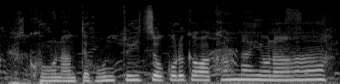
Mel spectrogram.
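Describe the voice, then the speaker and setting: A woman's voice: medium pitch, normal speed, mellow, soft background music, lightly acted. A woman voicing a gloomy, sarcastic male college student in a voice drama, with blunt, slangy, grumbling talk. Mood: weary, self-deprecating. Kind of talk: Japanese voice drama with inner monologue.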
